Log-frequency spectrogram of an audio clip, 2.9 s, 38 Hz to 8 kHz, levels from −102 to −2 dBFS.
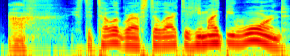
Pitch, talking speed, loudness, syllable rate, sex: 110 Hz, 205 wpm, -17 LUFS, 5.8 syllables/s, male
